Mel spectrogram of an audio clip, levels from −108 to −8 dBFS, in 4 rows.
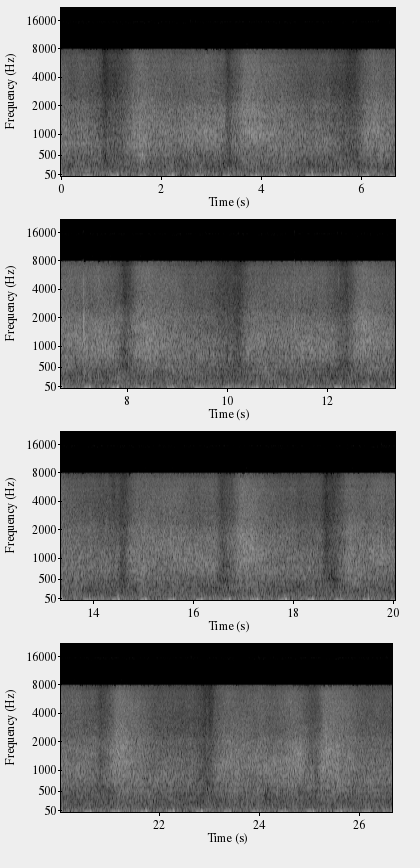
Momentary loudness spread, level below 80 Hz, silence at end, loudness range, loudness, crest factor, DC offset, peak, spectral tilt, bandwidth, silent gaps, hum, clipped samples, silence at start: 10 LU; -66 dBFS; 0 s; 2 LU; -48 LUFS; 26 dB; under 0.1%; -24 dBFS; -0.5 dB/octave; 16 kHz; none; none; under 0.1%; 0 s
